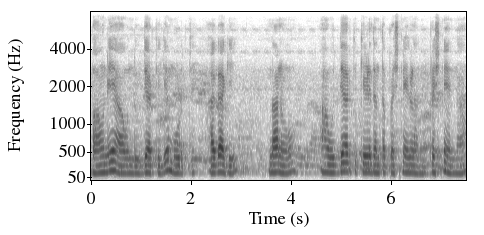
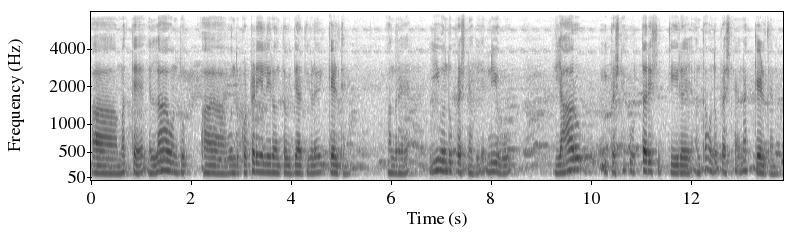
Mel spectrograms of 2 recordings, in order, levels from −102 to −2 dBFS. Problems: background sounds at intervals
